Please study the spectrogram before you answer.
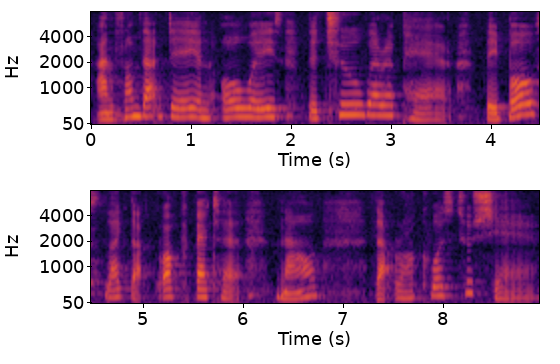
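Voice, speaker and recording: A woman reading a rhyming children's picture book aloud in an expressive, sing-song storytelling style. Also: medium pitch, takes it slowly, vocal fry.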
